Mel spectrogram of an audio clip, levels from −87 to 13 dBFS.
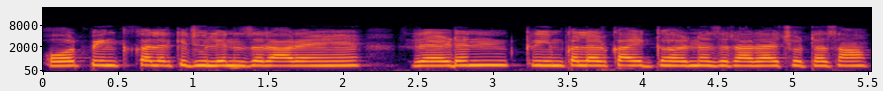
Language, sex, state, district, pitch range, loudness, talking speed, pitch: Hindi, female, Uttar Pradesh, Jyotiba Phule Nagar, 255-270 Hz, -11 LUFS, 240 wpm, 265 Hz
